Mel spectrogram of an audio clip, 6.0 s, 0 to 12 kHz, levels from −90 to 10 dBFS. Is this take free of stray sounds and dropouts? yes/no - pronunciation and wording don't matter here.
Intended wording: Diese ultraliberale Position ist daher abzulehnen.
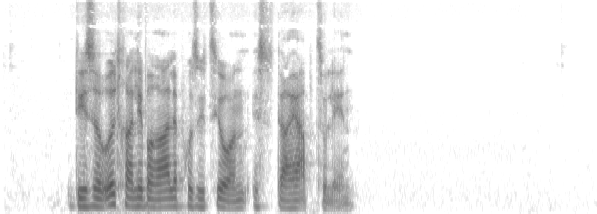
yes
